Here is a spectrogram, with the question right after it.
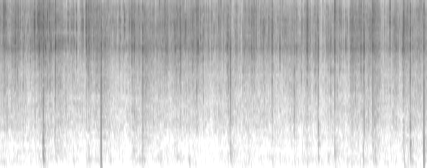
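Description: Fingertips with red nails squeeze a sheet of clear plastic bubble wrap, popping its air bubbles. Sharp, bright pops and snaps break out irregularly over a steady high crinkling hiss, with almost no low end.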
